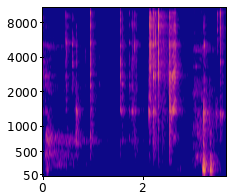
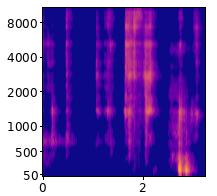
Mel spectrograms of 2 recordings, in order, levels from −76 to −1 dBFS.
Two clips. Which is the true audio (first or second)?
first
